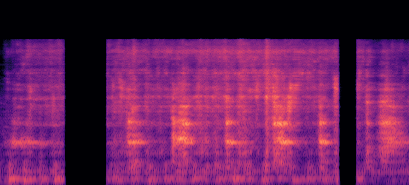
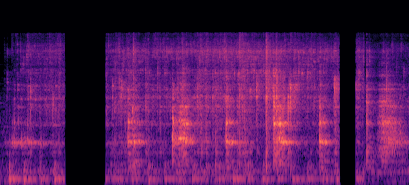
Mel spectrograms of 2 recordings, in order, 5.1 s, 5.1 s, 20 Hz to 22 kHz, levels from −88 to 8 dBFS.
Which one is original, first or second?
second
